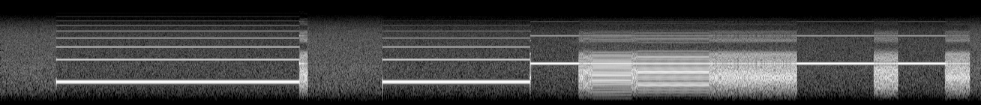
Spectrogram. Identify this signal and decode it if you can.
ZX Spectrum tape loading, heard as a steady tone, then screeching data.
